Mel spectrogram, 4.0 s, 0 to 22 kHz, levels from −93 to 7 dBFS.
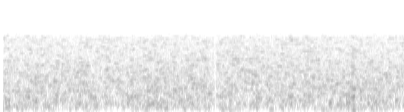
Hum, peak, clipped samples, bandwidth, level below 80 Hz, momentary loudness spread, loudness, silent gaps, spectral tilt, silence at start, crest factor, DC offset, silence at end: none; -50 dBFS; under 0.1%; 7.4 kHz; under -90 dBFS; 1 LU; -66 LUFS; none; -2 dB/octave; 0 s; 16 dB; under 0.1%; 0 s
